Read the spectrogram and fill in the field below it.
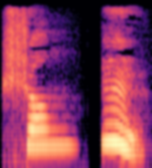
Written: sheng1ri4

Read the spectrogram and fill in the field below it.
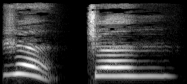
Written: ren4zhen1

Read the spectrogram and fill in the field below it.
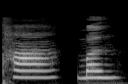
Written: ta1men5

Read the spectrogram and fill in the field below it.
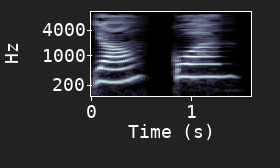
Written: yang2guan1

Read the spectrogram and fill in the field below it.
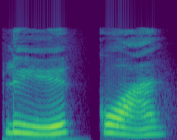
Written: lv3guan3

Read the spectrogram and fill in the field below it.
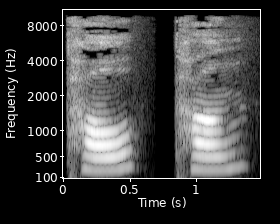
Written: tou2teng2

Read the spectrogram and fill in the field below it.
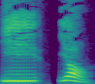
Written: yi1yang4

